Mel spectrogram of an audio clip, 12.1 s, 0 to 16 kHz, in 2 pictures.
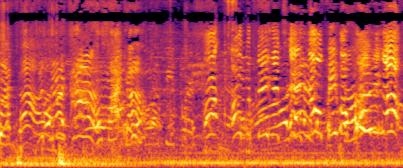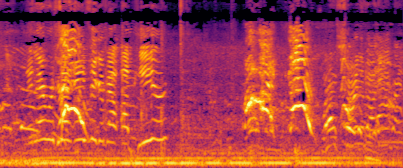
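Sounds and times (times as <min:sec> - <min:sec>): children shouting: 0:00.0 - 0:08.6, 0:09.5 - 0:12.0.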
